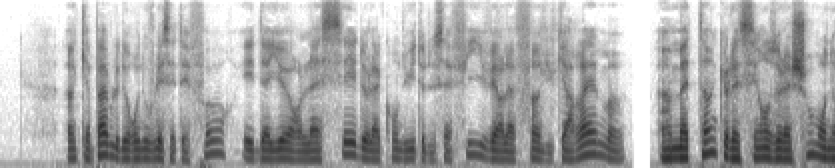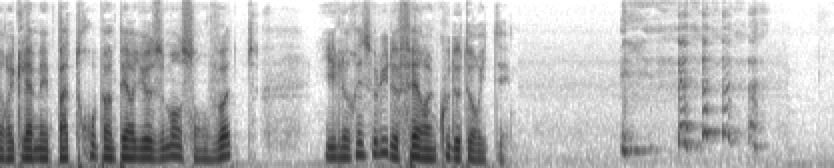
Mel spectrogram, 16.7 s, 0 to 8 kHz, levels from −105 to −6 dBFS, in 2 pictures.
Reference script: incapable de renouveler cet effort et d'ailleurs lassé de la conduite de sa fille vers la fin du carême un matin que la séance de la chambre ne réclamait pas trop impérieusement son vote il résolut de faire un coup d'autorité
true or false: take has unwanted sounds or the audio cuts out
true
